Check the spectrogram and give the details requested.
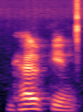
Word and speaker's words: gherkin: Gher, gherkin. Gherkin. And gherkin. H is silent, so it should be gherkin.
